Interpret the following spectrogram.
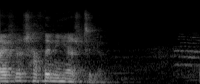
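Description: A man's voice speaking a drawn-out word that trails off into a short pause.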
